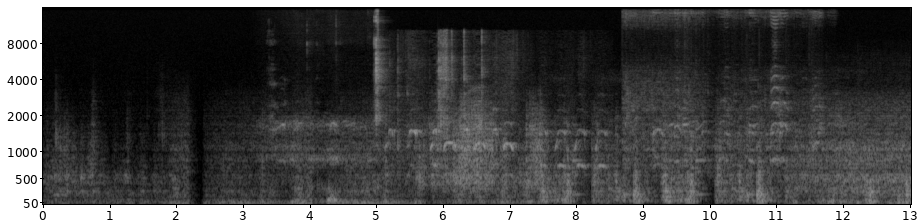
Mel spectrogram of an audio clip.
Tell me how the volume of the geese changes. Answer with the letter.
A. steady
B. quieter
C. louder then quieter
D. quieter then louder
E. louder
B.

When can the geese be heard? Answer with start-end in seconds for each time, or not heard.
3.3-11.9.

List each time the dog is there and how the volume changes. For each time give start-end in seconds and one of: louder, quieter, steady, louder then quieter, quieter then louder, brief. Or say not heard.
not heard.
